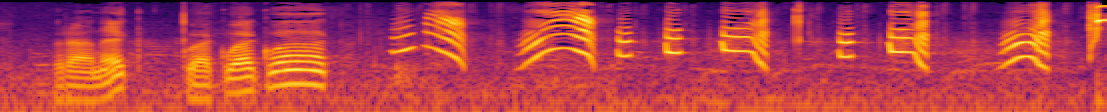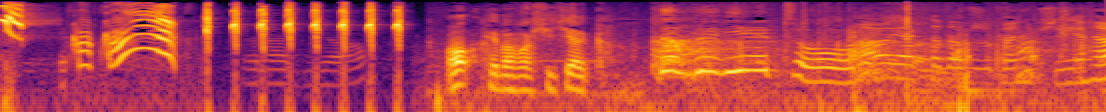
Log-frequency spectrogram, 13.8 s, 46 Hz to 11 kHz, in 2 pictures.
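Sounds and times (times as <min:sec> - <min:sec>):
speech: 0:00.4 - 0:02.2, 0:10.0 - 0:13.8
pet bird chattering at a mirror: 0:02.4 - 0:09.5.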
